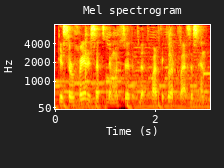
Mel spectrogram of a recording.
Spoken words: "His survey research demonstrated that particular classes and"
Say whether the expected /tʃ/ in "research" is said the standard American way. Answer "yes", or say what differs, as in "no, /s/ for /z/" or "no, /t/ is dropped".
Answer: no, /s/ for /tʃ/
